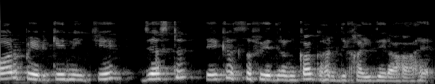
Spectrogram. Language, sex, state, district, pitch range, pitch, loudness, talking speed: Hindi, female, Haryana, Rohtak, 205-255 Hz, 235 Hz, -17 LUFS, 190 wpm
